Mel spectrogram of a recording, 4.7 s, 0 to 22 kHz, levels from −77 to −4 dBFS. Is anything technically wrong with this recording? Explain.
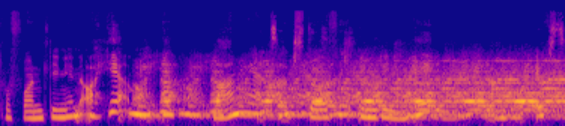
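Yes. Feedback howl runs from 1.1 s to the end. A mic-to-speaker loop regains level each pass, building a tone around 700 Hz. The loop repeats roughly every 400 ms, and the howl peaks about 4 dB above the speech.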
